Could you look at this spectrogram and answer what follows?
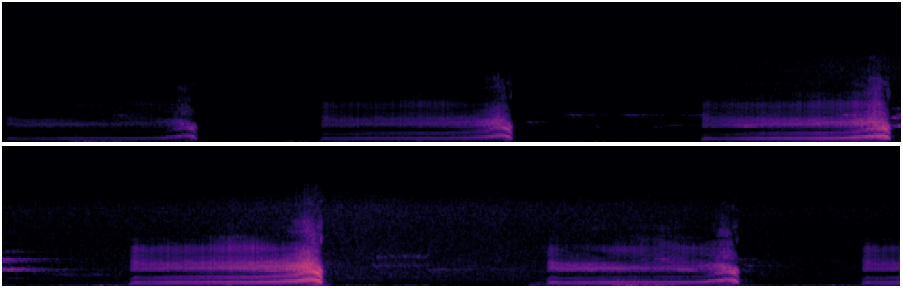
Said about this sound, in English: Kilauea, or Hawaiian short-eared owl, is our only native owl and is important in Hawaiian culture as an aumakua.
